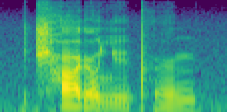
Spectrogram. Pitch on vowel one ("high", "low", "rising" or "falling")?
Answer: high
